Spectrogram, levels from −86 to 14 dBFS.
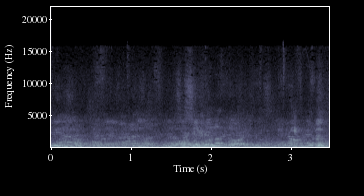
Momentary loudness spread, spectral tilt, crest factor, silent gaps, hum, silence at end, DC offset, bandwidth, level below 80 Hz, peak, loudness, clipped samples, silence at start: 7 LU; -6 dB/octave; 14 dB; none; none; 0 s; under 0.1%; 15.5 kHz; -38 dBFS; -12 dBFS; -30 LUFS; under 0.1%; 0 s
